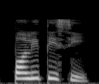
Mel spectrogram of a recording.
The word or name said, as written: politisi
